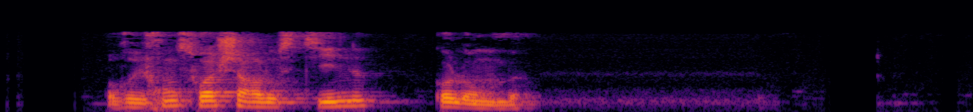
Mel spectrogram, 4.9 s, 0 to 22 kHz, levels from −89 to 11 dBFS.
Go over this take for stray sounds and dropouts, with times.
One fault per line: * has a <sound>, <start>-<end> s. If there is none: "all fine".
all fine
